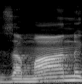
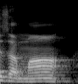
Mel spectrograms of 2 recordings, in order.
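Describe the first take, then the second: First: "ज़मान" drawn out with a clearly sounded n at the end; full final n. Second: "ज़मा" ending in a long nasal aa, no n closure; nasalised final vowel. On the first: Teacher showing learners the unreduced word, full final n in "ज़मान". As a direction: close "ज़मान" on a full tongue-tip n. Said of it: "की बजाय ज़मा". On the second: Teacher showing ghunna to learners, nasal ending on "ज़मा". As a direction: let "ज़मा" trail into the nose as half an n. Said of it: "नून को बगैर नुक्ते के पढ़ा जाए तो आधे नून की". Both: Shown as a demonstration.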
